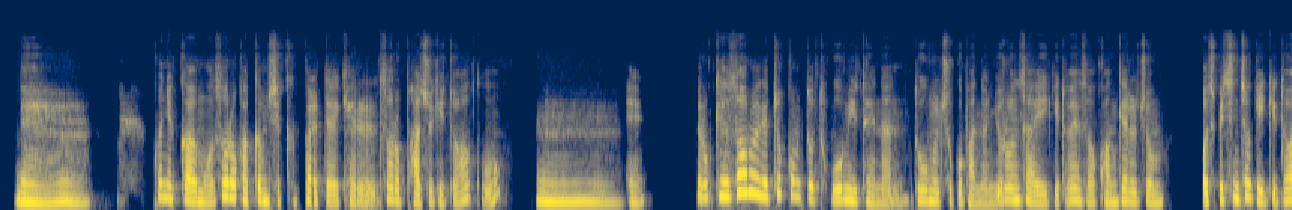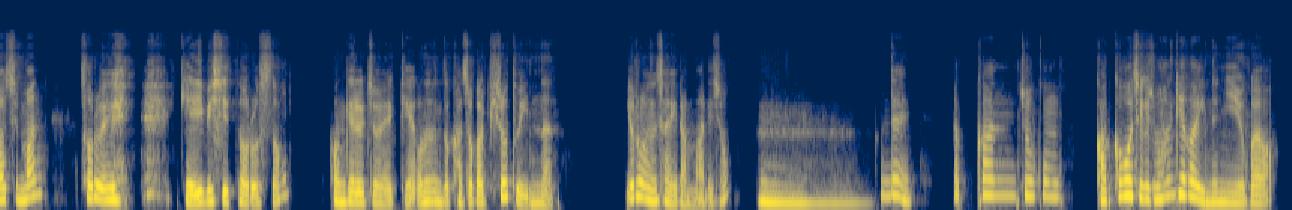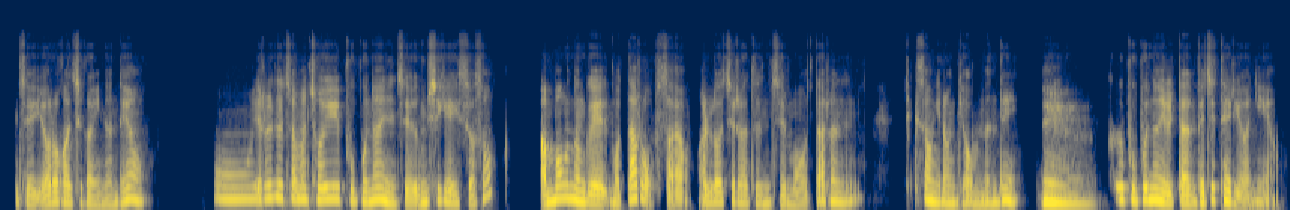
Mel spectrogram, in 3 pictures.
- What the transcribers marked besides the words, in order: other background noise; laughing while speaking: "서로의"; tapping; in English: "베지테리언"
- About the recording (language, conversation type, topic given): Korean, advice, 초대를 정중히 거절하고 자연스럽게 빠지는 방법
